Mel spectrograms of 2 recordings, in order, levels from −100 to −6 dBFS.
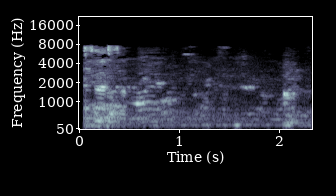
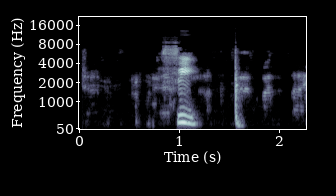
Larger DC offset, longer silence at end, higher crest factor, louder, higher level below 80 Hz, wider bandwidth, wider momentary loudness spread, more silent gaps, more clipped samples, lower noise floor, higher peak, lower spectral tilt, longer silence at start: neither; about the same, 0 s vs 0 s; about the same, 20 dB vs 24 dB; second, -32 LUFS vs -26 LUFS; first, -76 dBFS vs -88 dBFS; second, 8 kHz vs 9.2 kHz; first, 23 LU vs 20 LU; neither; neither; second, -53 dBFS vs -63 dBFS; second, -14 dBFS vs -8 dBFS; about the same, -1.5 dB/octave vs -2 dB/octave; second, 0.05 s vs 0.85 s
